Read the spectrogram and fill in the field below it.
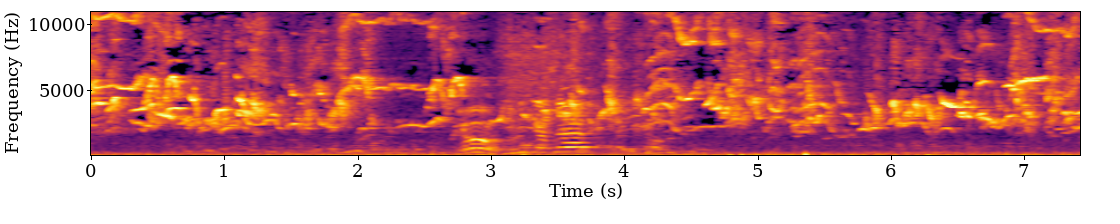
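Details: Oriental magpie-robin in continuous rolling song, a thick stream of bright, rapid whistled notes and twitters, broken midway by a short run of lower, stacked nasal notes before the high chatter resumes.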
